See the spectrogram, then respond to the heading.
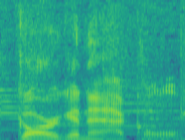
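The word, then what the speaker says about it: Garganacl: Anyway, uh, its normal name is Garganle, which is spelled G A R G A N A C L. So, like gargantuan and knackle for sodium chloride.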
